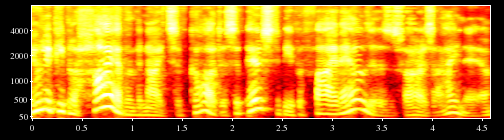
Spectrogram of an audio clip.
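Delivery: put-on light, swooping, animated voice with English accent. Voicing characters aloud, the speaker switches to a light English Brook voice. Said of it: "Brook's a very light English voice".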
